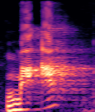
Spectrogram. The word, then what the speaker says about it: mã: For example, mã, which means horse. Mã. And that's how you pronounce this tone.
